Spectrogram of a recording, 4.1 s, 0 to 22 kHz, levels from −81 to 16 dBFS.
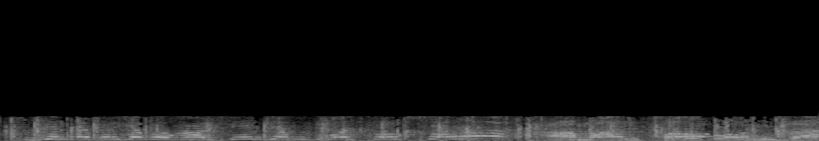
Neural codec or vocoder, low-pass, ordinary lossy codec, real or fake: vocoder, 22.05 kHz, 80 mel bands, WaveNeXt; 7.2 kHz; AAC, 16 kbps; fake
